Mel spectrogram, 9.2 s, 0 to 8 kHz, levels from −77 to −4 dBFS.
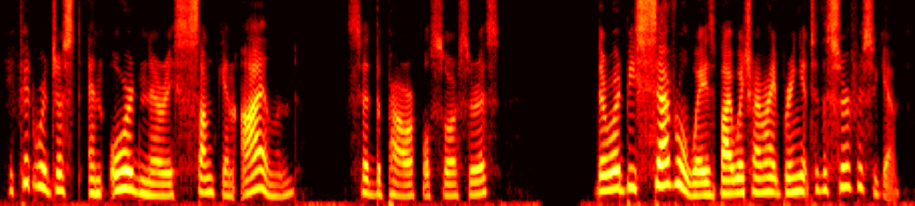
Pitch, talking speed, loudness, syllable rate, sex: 210 Hz, 175 wpm, -19 LUFS, 5.8 syllables/s, female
